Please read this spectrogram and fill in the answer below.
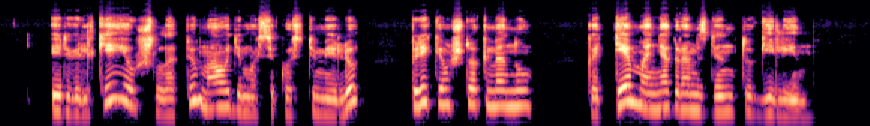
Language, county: Lithuanian, Šiauliai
